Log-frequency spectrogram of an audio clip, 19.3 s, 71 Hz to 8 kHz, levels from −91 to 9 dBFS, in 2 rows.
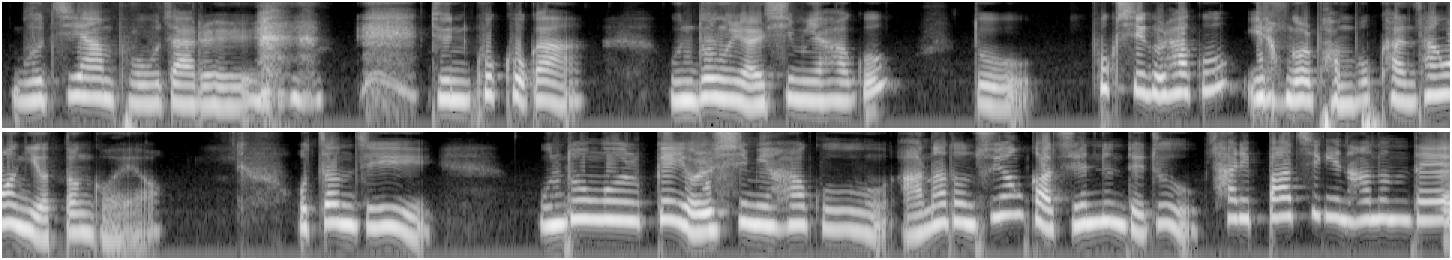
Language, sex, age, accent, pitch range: Korean, female, 20-39, native, 185-255 Hz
